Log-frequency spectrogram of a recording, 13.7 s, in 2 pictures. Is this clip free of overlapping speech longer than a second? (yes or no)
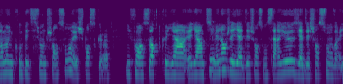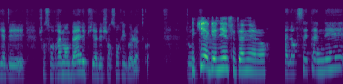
yes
